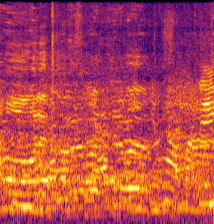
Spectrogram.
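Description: Crowd chatter: many voices talking and calling out at once, overlapping.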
